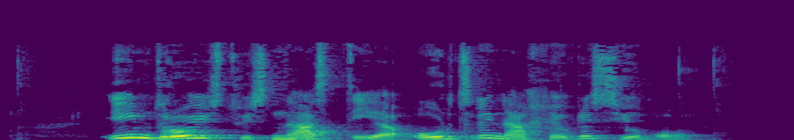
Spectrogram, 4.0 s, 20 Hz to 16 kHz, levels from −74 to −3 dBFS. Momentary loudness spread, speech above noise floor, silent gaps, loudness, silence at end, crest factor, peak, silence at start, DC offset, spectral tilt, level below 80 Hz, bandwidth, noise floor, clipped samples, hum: 15 LU; 37 dB; none; -21 LUFS; 0.5 s; 20 dB; -2 dBFS; 0.55 s; under 0.1%; -5 dB/octave; -68 dBFS; 11.5 kHz; -57 dBFS; under 0.1%; none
